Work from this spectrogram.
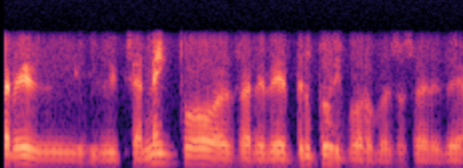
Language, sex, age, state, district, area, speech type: Tamil, male, 30-45, Tamil Nadu, Cuddalore, rural, conversation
